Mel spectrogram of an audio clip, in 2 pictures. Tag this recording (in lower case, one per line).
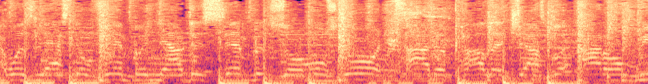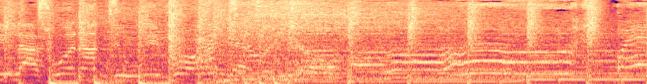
rhythm and blues
music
